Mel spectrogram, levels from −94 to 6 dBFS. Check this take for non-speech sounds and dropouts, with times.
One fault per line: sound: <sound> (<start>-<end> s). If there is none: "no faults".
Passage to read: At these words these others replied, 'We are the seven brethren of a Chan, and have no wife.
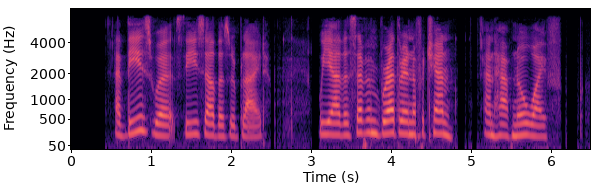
no faults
